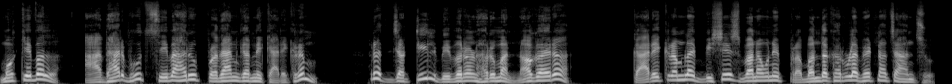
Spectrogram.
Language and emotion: Nepali, disgusted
